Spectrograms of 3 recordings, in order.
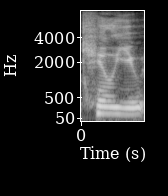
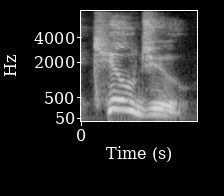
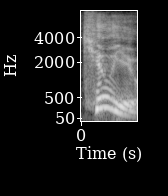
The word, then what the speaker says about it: kilju: Now, if you're wondering what Kill You is, that's the correct pronunciation. A lot of people might say Kilju. Okay, it's K-I-L-J-U, as you can see right here, but it's actually pronounced Kill You, which is kind of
